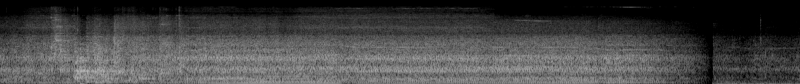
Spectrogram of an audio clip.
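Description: Diesel wheel loader running under load as its bucket pushes down brick walls, with masonry and rubble crashing and clattering. About seven seconds in the sound drops to a quieter steady engine run.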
